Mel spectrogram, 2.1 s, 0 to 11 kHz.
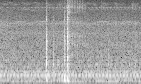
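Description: Two light clicks, about 0.7 and 1 second in, as a thin metal support rod is handled and fitted into a shooting chronograph's body, over a steady low hum.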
